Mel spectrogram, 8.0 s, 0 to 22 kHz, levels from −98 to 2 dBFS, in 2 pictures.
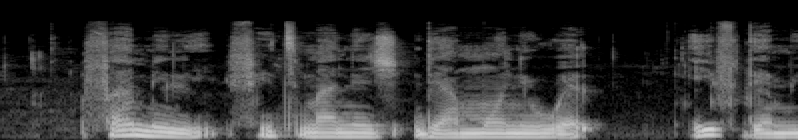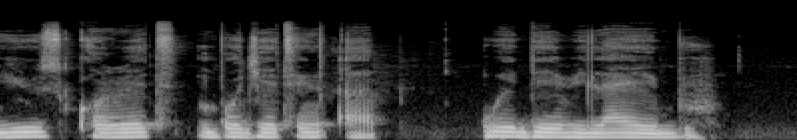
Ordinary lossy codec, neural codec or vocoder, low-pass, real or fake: none; none; none; real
